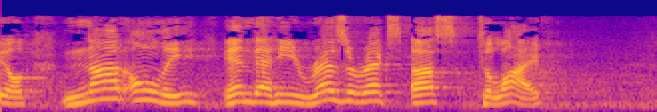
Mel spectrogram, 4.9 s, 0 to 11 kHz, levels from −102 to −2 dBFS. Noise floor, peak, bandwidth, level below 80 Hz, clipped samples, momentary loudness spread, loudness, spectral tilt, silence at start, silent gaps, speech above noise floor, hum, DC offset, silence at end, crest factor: -43 dBFS; -2 dBFS; 7.4 kHz; -64 dBFS; under 0.1%; 9 LU; -19 LUFS; -3.5 dB/octave; 0 s; none; 24 dB; none; under 0.1%; 0.05 s; 18 dB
